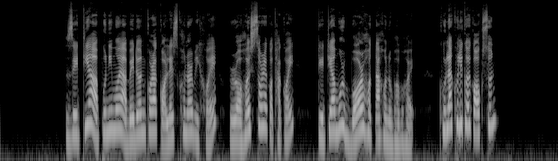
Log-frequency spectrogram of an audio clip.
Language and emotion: Assamese, angry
